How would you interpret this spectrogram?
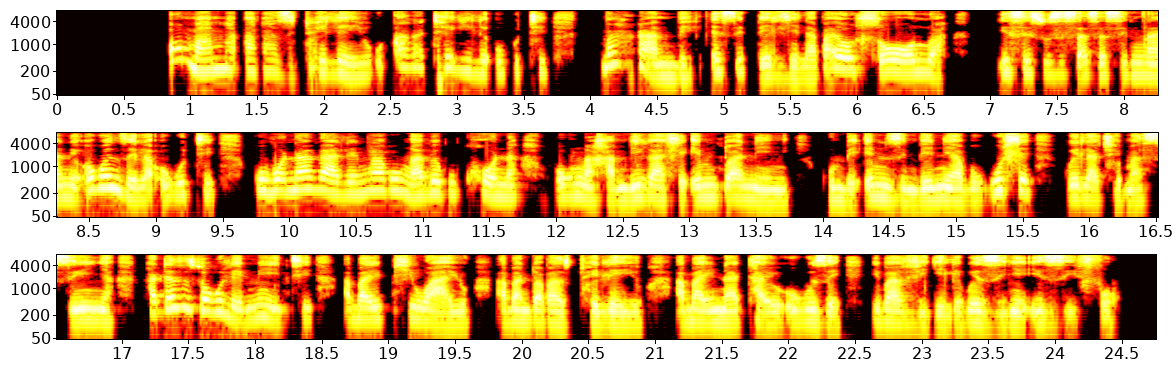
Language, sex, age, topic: North Ndebele, female, 25-35, health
